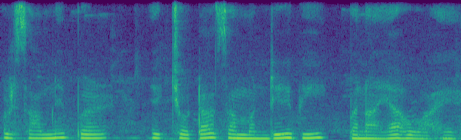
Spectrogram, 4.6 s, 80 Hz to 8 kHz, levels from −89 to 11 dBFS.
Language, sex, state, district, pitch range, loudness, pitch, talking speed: Hindi, male, Arunachal Pradesh, Papum Pare, 200-225 Hz, -14 LUFS, 215 Hz, 130 wpm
